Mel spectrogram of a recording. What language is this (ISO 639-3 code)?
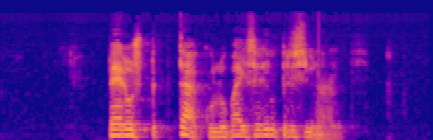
glg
